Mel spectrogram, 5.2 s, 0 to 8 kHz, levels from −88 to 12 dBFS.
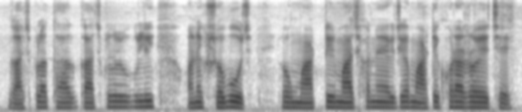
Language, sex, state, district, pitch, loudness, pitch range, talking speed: Bengali, male, West Bengal, Cooch Behar, 140 Hz, -20 LUFS, 130-145 Hz, 150 wpm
